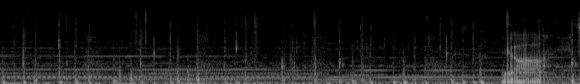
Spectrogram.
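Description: Horse hooves clip-clop at a steady trotting rhythm in the medieval video game Kingdom Come: Deliverance, mixed with game ambience and a brief louder rustle near the end.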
